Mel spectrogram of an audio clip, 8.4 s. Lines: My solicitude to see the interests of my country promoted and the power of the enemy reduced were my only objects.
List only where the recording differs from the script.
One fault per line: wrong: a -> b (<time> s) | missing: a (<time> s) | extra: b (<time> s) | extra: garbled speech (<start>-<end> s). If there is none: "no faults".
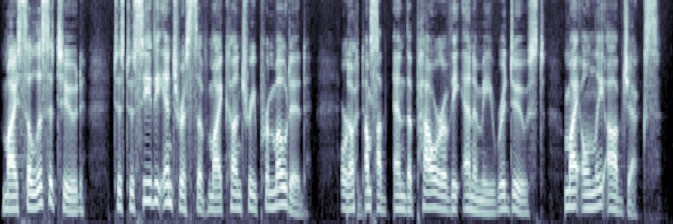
extra: to (1.6 s)
extra: garbled speech (4.3-4.8 s)
missing: were (6.8 s)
